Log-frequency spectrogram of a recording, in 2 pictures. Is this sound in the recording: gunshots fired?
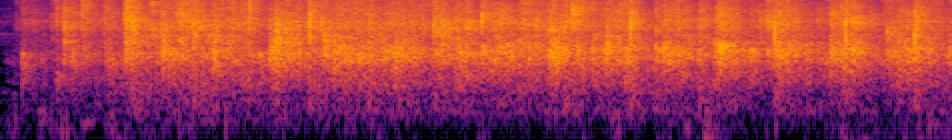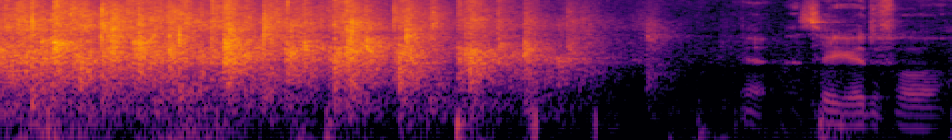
no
